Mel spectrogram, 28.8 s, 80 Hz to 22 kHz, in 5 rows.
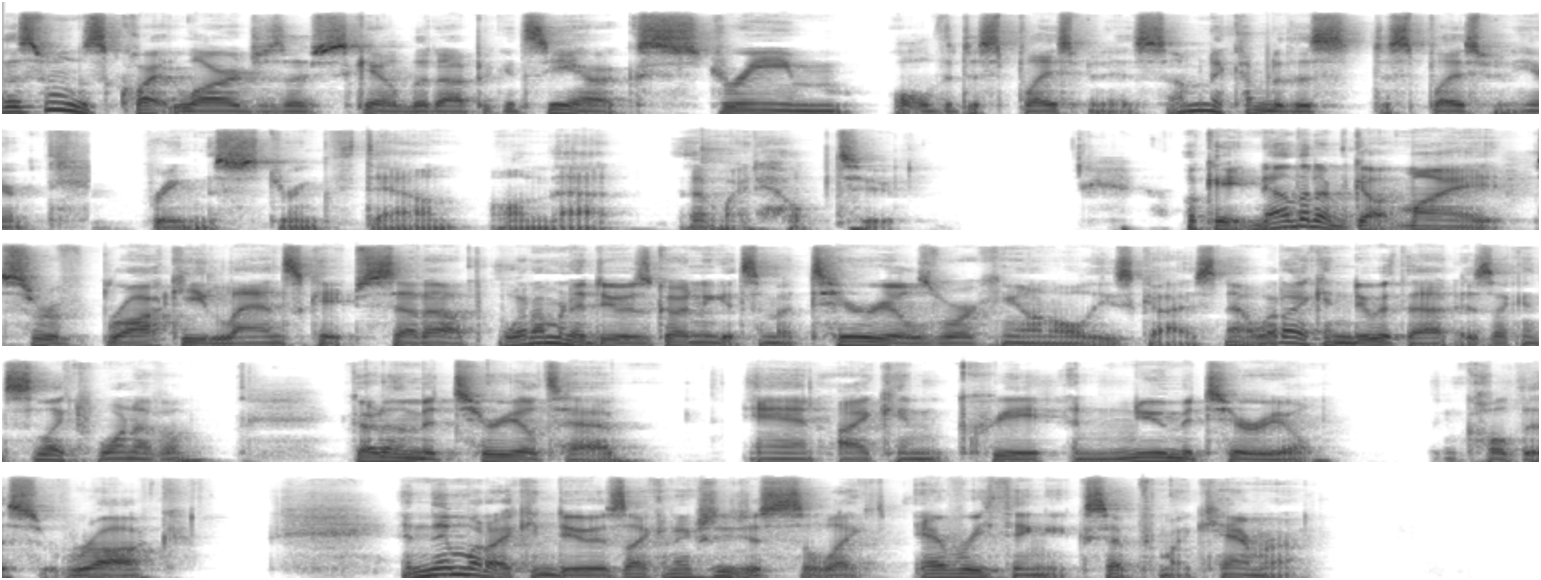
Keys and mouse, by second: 0.1 g, 4.5 click, 6.6-8.4 drag, 18.6 drag, 20.0 click, 21.0 click, 21.2 click, 27.4 middle click, 28.5 shift+click.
